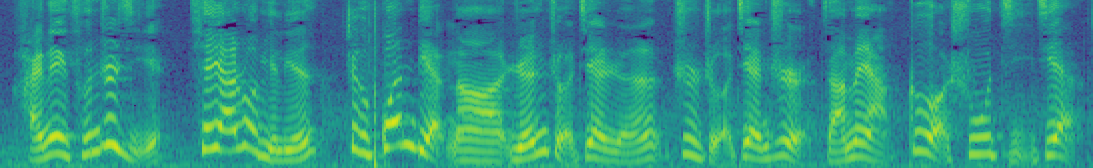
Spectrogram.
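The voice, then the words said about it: Mixed northern Chinese regional accent. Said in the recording (Chinese): “我这个口音里头，呃，融合了什么天津话呀，啊，什么保定的呀，啊，石家庄的呀，什么张家口的呀，还有什么潍坊的呀”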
